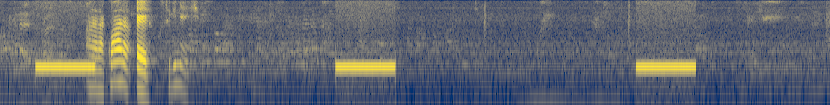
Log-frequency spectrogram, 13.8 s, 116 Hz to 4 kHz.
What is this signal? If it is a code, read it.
Ringback tone (Europe, 425 Hz), with speech.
